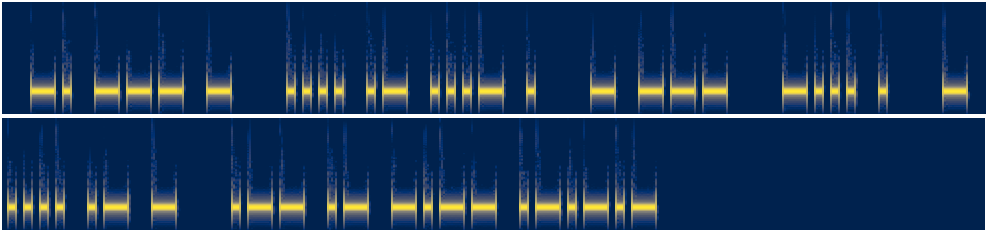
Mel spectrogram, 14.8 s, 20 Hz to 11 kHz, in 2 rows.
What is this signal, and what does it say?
Morse code, heard as a keyed tone, about 20 wpm, 700 Hz. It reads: NOT HAVE TO BE THAT WAY.
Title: Sentences with 8-Word Phrases - 20wpm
